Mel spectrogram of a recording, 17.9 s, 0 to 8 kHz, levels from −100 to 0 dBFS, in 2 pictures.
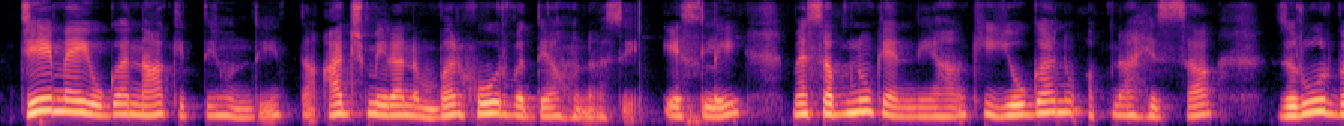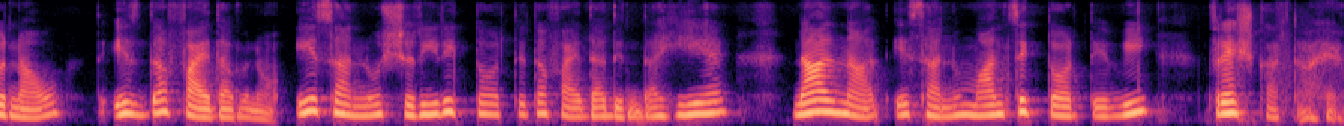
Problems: none marked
